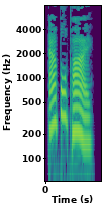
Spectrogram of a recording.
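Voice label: "apple pie", British English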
